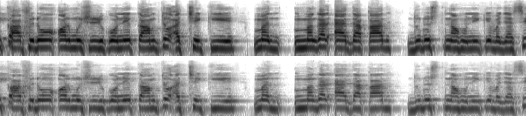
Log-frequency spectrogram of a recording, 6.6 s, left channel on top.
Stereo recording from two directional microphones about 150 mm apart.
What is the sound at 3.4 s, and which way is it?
Speech, 35° left (ahead or behind).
